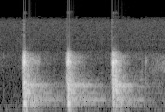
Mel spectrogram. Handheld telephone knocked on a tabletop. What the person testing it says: it sounds solid the table is solid the phone is solid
